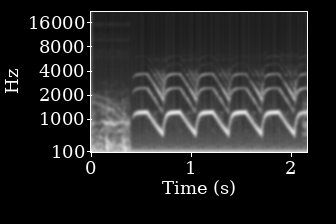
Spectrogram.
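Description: Police-style yelp siren, its pitch sweeping quickly up and down about three or four times a second, starting about half a second in over a steady low hum.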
